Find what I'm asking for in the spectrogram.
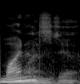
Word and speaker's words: Winans: Winans? – Yeah.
